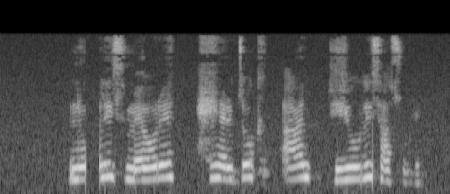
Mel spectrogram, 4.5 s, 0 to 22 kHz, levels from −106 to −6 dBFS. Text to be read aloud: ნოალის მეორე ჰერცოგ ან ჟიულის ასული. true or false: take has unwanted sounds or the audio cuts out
true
